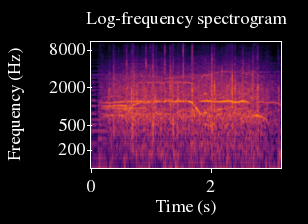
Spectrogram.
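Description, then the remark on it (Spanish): A crowd applauds steadily for a few seconds, a dense wash of many hands clapping with whistles and cheers rising above it, holding at an even loudness throughout. “¡Aplauso, por favor!”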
